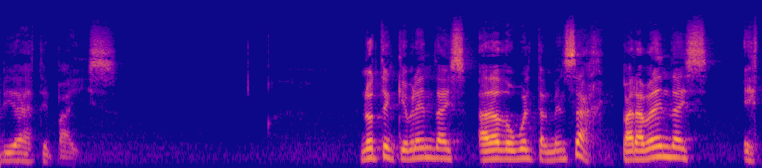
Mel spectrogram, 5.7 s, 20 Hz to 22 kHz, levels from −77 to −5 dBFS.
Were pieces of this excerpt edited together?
yes; 1 cut; at 4.6 s

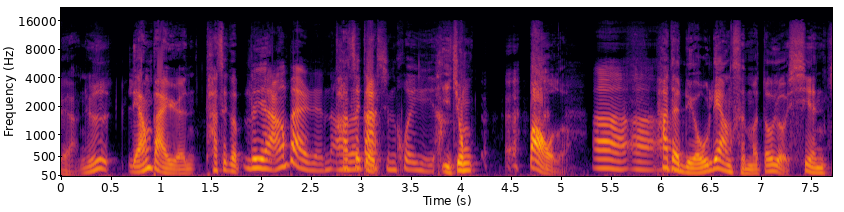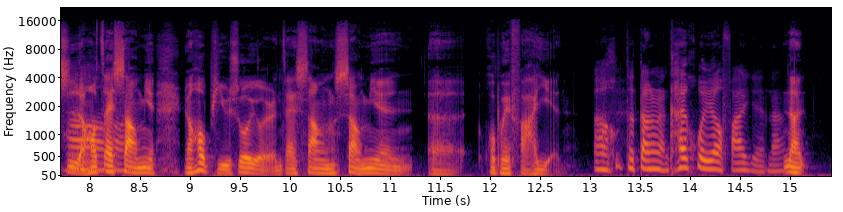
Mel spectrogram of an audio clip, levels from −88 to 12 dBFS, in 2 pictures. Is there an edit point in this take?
no; 0 cuts

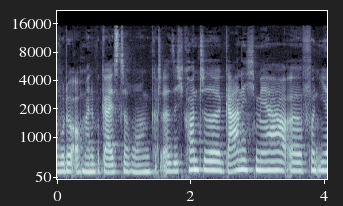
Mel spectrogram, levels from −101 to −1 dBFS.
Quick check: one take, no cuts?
no; 1 cut; at 1.5 s

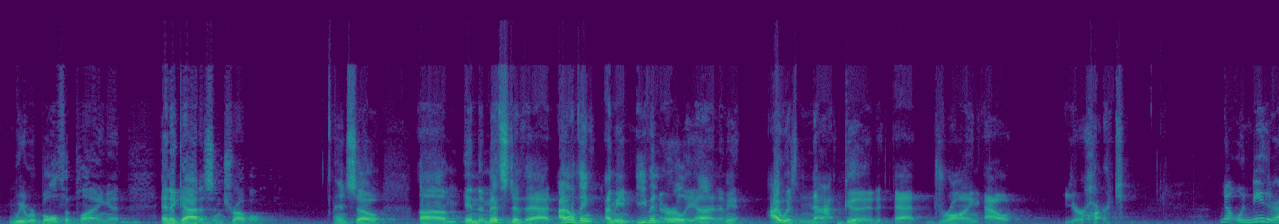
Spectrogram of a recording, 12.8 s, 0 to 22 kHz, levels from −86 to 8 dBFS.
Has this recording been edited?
no; 0 cuts

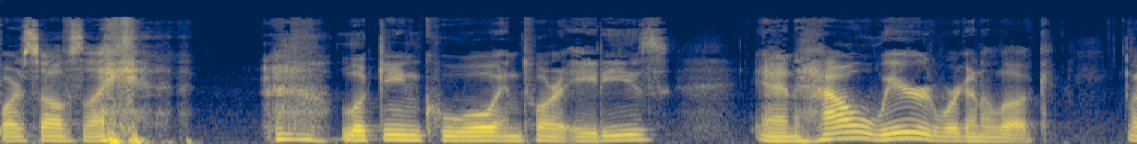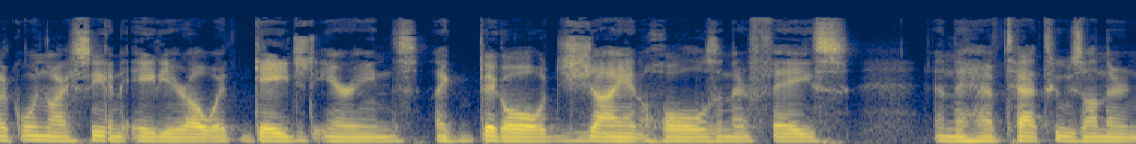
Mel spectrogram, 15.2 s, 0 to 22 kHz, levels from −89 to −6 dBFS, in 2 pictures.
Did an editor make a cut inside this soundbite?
yes; 2 cuts; at 8.2 s, 10.4 s

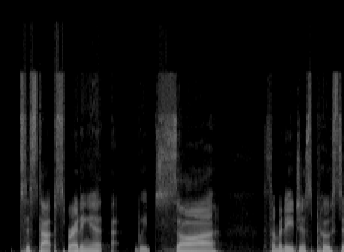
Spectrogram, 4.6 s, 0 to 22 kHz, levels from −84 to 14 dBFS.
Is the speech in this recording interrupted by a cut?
yes; 1 cut; at 2.0 s

